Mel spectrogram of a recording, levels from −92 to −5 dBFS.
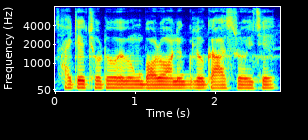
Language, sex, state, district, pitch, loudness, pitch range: Bengali, male, West Bengal, Alipurduar, 115 Hz, -17 LUFS, 115-120 Hz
